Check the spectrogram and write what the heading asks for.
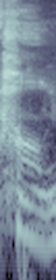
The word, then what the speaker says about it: Home: I think it's spelled Hume, but I think he pronounced it Home, D.D.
